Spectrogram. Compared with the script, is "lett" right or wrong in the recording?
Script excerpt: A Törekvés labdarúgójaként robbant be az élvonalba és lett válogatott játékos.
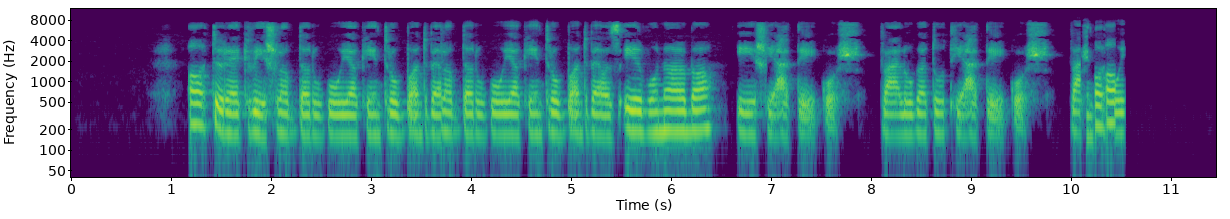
wrong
